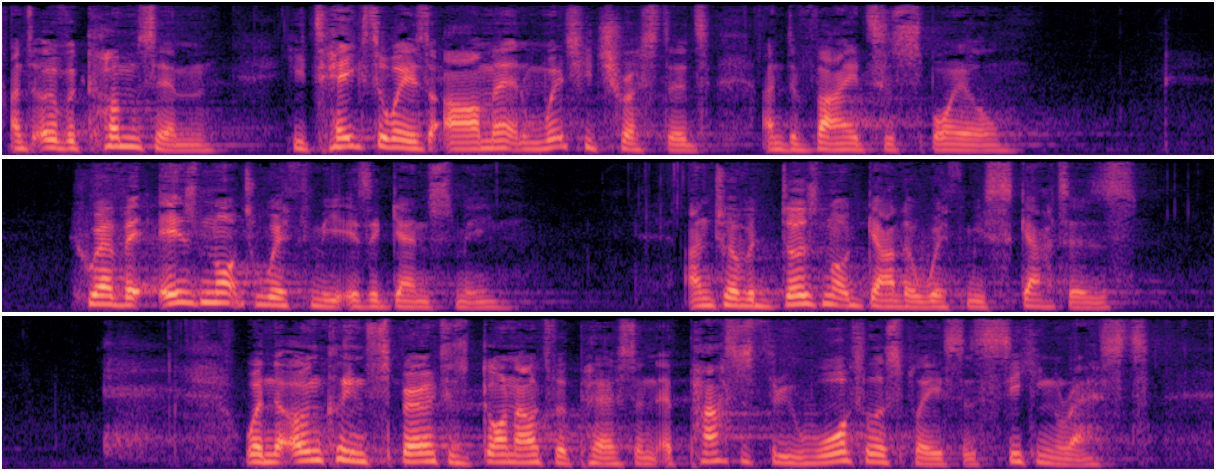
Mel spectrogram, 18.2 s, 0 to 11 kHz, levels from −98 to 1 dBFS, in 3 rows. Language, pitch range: English, 125-170 Hz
